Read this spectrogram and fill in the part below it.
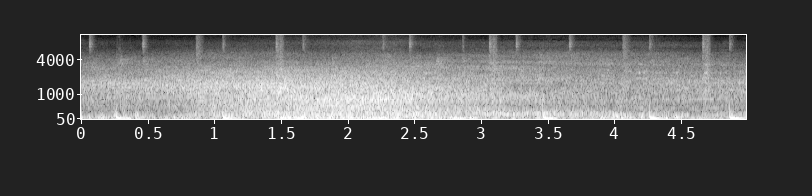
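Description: A van drives along a nearby road, its tyres hissing on the wet surface.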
